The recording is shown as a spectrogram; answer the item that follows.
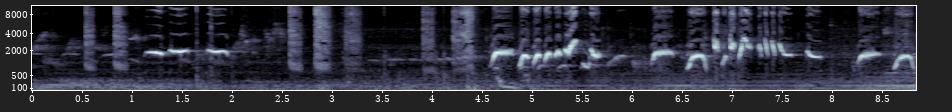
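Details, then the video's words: White-rumped shama with an emotional, aggressive 'ketrekan' delivery, recorded as training material to provoke other birds. Clear whistled notes near a steady pitch, then a run of bright, looping, upslurred whistles. Faint low background hum throughout. "KETREKAN MURAI BATU EMOSI TEMBAKAN PEDAS"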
